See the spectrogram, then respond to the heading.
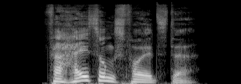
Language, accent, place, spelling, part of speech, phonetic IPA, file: German, Germany, Berlin, verheißungsvollste, adjective, [fɛɐ̯ˈhaɪ̯sʊŋsˌfɔlstə], De-verheißungsvollste.ogg
- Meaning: inflection of verheißungsvoll: 1. strong/mixed nominative/accusative feminine singular superlative degree 2. strong nominative/accusative plural superlative degree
